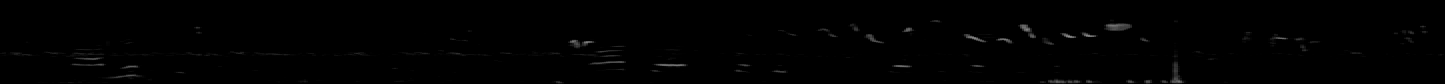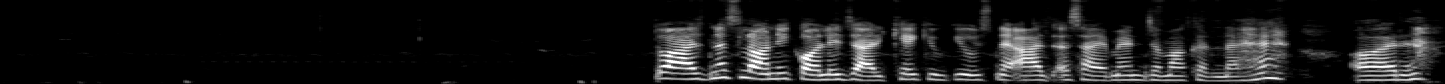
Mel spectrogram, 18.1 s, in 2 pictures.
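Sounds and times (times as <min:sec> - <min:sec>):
small birds chirping: 0:00.0 - 0:12.8.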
